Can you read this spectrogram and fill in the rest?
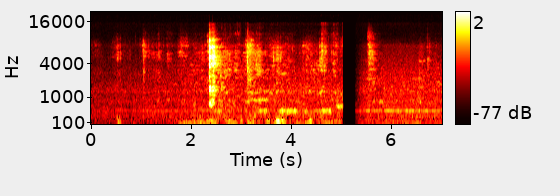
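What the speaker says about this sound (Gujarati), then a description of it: "હવે સારી રીતે મિક્સ કરી લઈશું એને." Bread tikki mixture with chopped coriander and fine maize flour being stirred and mixed in a bowl, giving soft scraping clinks and taps in an uneven rhythm, close and fairly quiet, with a brief pause near the end.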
